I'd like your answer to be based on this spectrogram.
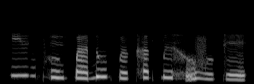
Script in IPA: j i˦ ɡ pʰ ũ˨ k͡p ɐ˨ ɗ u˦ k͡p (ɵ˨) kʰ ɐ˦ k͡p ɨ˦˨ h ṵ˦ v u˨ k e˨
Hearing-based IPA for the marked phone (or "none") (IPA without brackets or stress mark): ɵ˨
